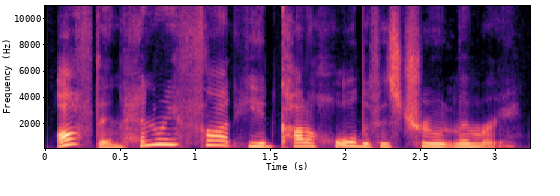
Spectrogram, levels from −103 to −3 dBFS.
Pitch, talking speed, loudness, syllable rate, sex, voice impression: 275 Hz, 205 wpm, -21 LUFS, 4.9 syllables/s, female, feminine, slightly young, cute, refreshing, friendly, slightly lively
